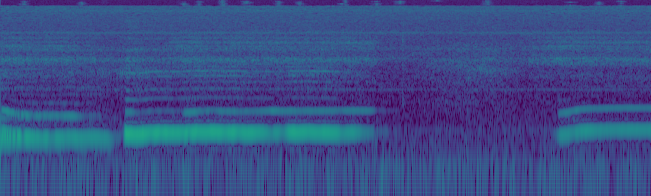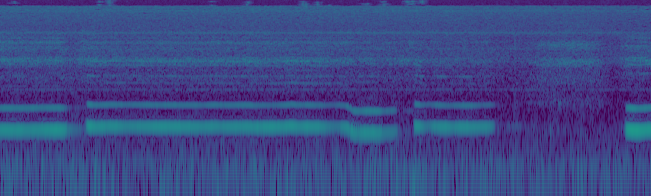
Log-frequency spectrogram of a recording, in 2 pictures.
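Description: A voice humming a slow melody of long, held notes, several seconds each, with short pauses between phrases.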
